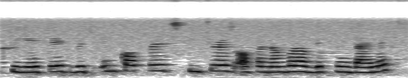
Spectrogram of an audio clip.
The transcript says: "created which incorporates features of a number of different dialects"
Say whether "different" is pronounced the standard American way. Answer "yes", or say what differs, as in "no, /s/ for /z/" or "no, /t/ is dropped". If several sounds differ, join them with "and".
yes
